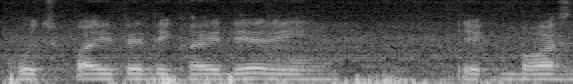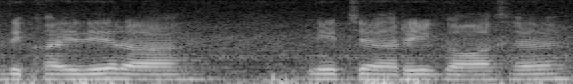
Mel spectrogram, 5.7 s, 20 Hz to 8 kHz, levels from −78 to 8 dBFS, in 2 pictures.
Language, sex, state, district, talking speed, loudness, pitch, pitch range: Hindi, male, Haryana, Charkhi Dadri, 165 wpm, -15 LUFS, 135 Hz, 130-140 Hz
